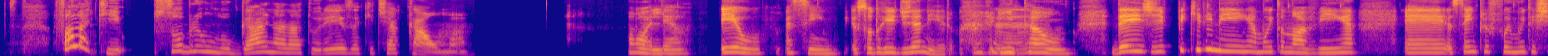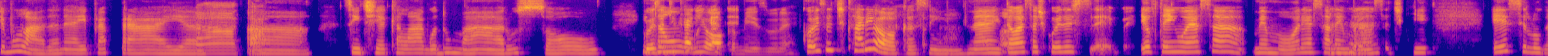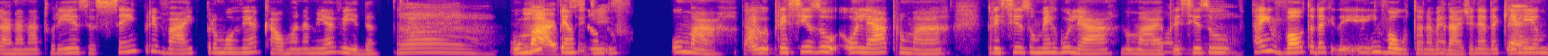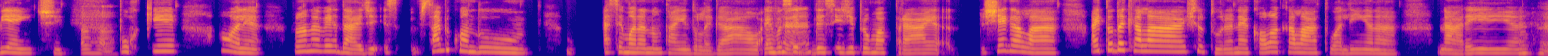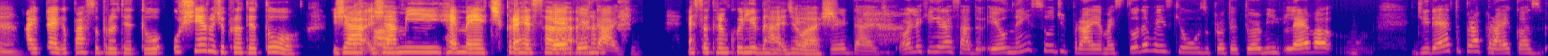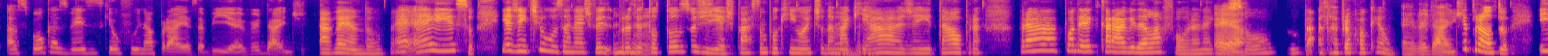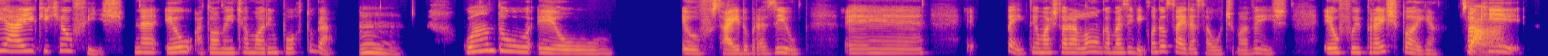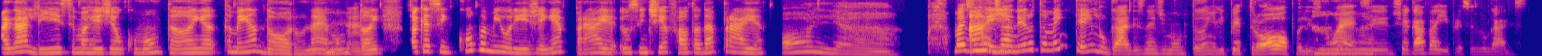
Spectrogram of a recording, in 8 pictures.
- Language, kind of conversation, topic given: Portuguese, podcast, Que lugar na natureza te acalma e por quê?
- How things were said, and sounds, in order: tapping; laugh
